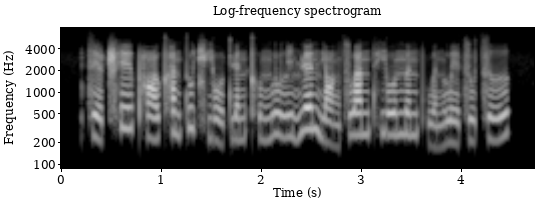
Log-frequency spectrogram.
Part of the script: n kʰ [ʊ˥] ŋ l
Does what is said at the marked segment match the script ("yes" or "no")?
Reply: no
